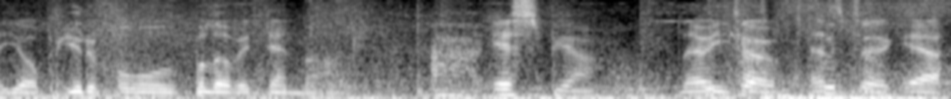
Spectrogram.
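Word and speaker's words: Esbjerg: beautiful beloved Denmark ah espia there you go es yeah it was actually one is that how you pronounced it I I said esberg I do es espia there we go today I learned well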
